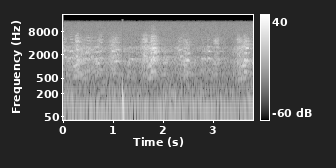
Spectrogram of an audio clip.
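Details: Canada geese at night on Sapsucker Woods Pond, Cornell Lab of Ornithology, in late October, flying over and splashing down; repeated harsh, nasal honks, several birds overlapping in rough bursts roughly every half second, with a faint low hum beneath.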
